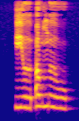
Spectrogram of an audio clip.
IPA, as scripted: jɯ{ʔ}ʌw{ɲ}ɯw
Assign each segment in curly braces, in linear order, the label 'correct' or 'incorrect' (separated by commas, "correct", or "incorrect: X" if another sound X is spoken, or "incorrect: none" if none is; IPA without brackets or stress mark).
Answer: correct, incorrect: ŋ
